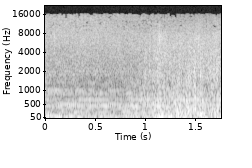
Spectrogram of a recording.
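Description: A dense, steady roar of heavy rain and wind with a deep rumbling low end, a storm at sea with huge waves battering down, constant and loud throughout with no voices.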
